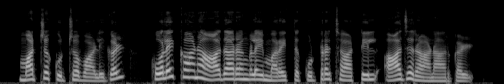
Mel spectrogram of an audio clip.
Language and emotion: Tamil, neutral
